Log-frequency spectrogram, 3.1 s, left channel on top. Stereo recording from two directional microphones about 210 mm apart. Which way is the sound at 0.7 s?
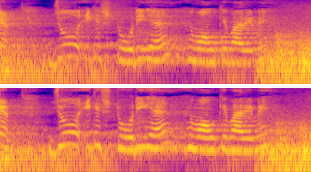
25° right (ahead or behind).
